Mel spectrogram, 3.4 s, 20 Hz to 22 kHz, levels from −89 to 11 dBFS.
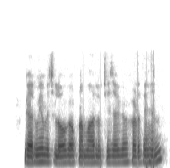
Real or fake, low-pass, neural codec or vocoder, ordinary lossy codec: real; 7.2 kHz; none; AAC, 48 kbps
